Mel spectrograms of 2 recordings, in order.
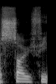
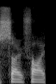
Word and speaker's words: SoFi: I I called it the Sophie Stadium. It's called the Sofi Stadium.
